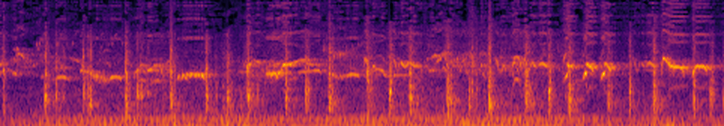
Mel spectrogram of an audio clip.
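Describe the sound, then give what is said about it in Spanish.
A tired horse clip-clops as it walks away, its hooves striking in many quick, even beats, with a high wavering squeal running above them. “caballo cansado y fiel animal, el sacerdote se aleja rumbo a las yungas del cañar.”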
